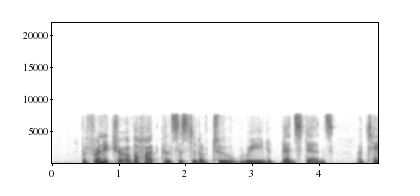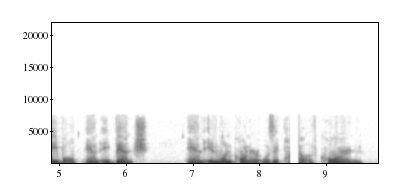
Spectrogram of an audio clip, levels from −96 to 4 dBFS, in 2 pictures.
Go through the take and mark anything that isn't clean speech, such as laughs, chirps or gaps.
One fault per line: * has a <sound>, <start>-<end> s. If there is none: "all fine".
* has a dropout, 8.4-8.6 s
